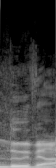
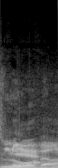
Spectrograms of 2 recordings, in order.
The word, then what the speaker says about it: Louisville: yeah so like the first time I said Louisville it sounds like y'all dude it's Louisville I'm like oh snap my bad my brother's name is Lewis too so it's like and it's spelled the same as the beginning of Louisville but yeah it's it's different you're supposed to say Louisville but that's awesome um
